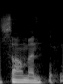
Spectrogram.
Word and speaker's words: Salman: It's not Solomon, but it's pronounced more like that than salmon. – Solomon? – Yeah, Salman.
